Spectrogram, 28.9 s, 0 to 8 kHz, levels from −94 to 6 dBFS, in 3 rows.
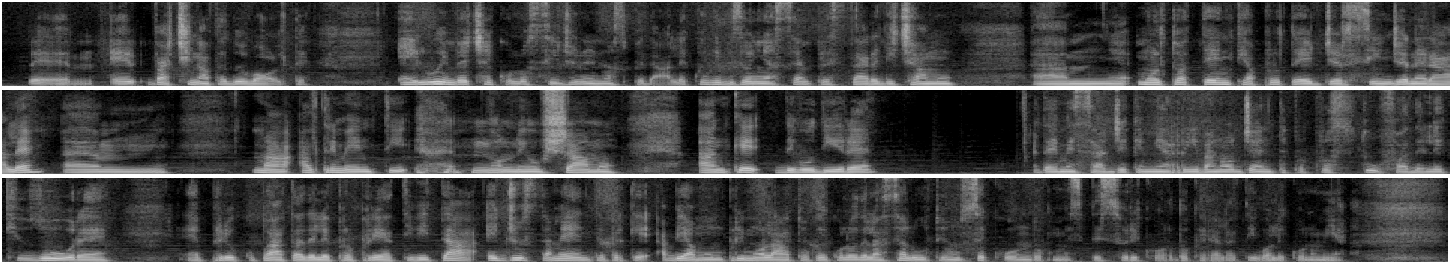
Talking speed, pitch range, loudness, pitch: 145 wpm, 145-160 Hz, -25 LUFS, 150 Hz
